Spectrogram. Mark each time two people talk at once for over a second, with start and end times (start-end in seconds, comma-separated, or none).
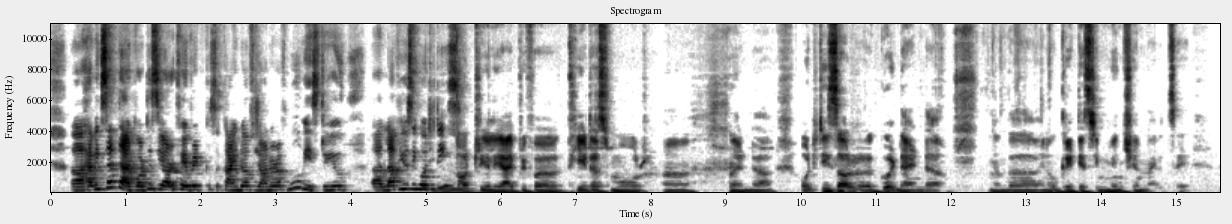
none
